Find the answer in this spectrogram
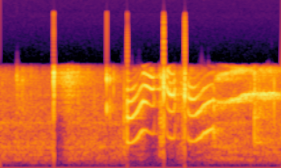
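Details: A rescued pet Moluccan cockatoo, of a kind that screams loudly at least twice daily, giving wavering, warbling calls that bend up and down, then a long rising drawn-out note, with sharp knocks and taps indoors.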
